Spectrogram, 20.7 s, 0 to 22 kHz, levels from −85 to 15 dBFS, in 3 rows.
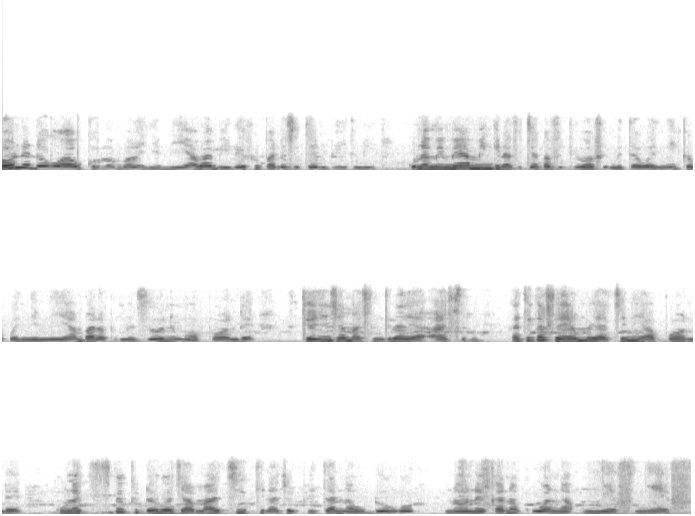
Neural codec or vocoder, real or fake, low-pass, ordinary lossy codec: none; real; 7.2 kHz; Opus, 32 kbps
